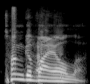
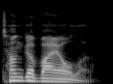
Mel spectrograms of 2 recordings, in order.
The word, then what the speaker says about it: Tagovailoa: Tagovailoa. There's no N in it, but that's how you say it. Tagovailoa.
